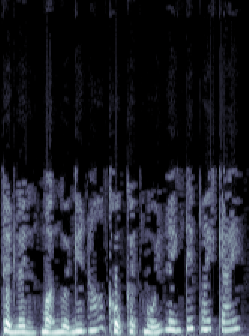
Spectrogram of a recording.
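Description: Breathy woman narrating a story. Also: a little high, no echo. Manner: steady, unhurried storytelling, voices every character. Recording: dull, dry lo-fi recording.

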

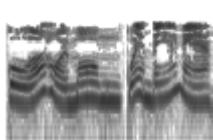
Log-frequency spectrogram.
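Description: A woman voicing a kind masked nobleman who hands a lost child back to her mother, in a gentle tone. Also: medium pitch, normal speed, husky, dry recording, lo-fi sound, lightly acted. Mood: kindly.

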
